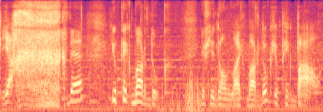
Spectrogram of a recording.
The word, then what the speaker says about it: Yahweh: His name is Yahweh. That's how you pronounce it. Yahweh.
